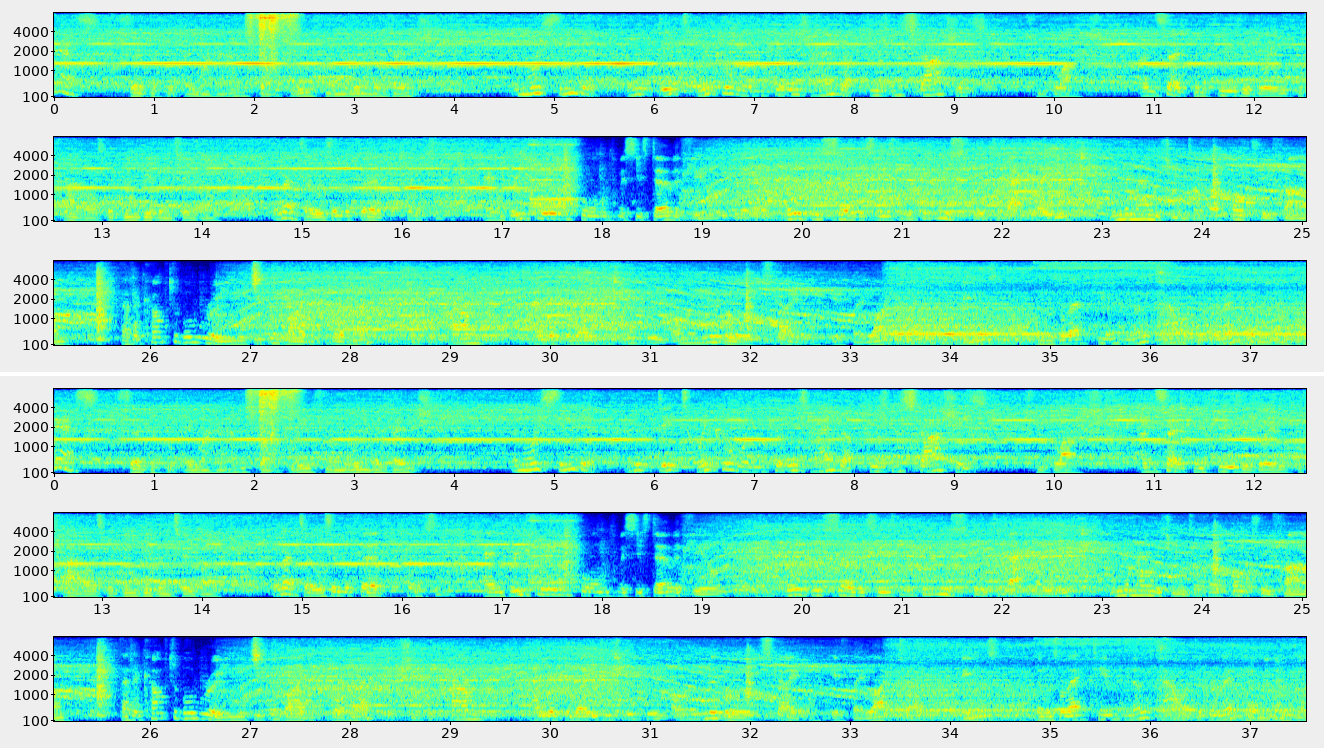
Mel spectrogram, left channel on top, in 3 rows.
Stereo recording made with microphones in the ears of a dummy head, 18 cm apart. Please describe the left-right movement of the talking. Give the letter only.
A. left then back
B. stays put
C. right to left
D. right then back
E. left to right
A.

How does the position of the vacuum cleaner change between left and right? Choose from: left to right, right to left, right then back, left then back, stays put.
right then back.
